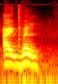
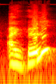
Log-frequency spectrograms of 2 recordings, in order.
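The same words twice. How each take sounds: First: The tune stays flat without a questioning lift. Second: The tune sounds questioning and exclaiming, not flat. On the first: The speaker simply agrees to come. "It's flat" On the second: The speaker doubts being expected to come. "you're exclaiming. Do you think I will?"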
